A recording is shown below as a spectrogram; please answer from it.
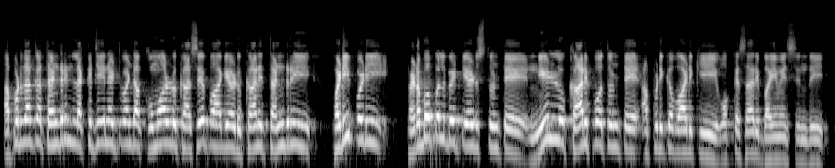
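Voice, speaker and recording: A man preaching a Sunday sermon as a pastor, passionate at the peaks and hushed in prayer, mixing English phrases into his Telugu. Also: high-pitched, moderate pace, smooth, muffled recording. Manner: fervent preaching, shifting into quiet prayer.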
